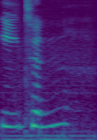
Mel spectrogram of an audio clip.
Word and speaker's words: Etten: I don't know, is it Etten? Yeah, it is Etten. Yeah. How would I have pronounced it? I don't know. Eaton?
